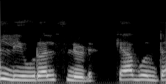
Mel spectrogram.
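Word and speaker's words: pleural: है उसको बोलते हैं ल्यूरल फ्लूइड। क्या बोलते हैं? ल्यूरल फ्लूइड। देखो प्लूरल मत बोलना, इसे बहुत गंदा हो जाएगा।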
